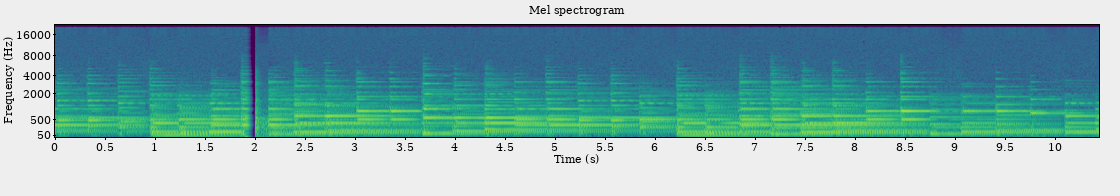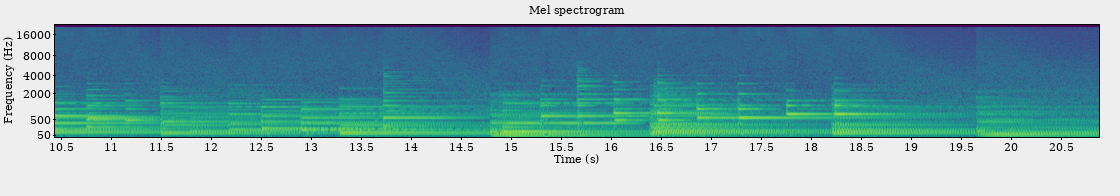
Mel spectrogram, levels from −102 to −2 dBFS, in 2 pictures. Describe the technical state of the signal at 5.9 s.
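At 5.9 s, as throughout, low bit depth without dither adds grain that tracks the signal, likely from 6-bit truncation. The waveform looks stepped, and the spectrogram shows broadband noise roughly 25 dB below the signal.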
